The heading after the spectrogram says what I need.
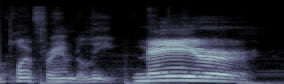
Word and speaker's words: Mayer: Everyone's talking about Meyer being gone, bro. I don't see him leaving, bro. There's no point for him to leave. Mayer. Not Meyer. Mayer.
